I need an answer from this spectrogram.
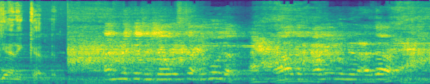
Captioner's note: Jinn grunts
